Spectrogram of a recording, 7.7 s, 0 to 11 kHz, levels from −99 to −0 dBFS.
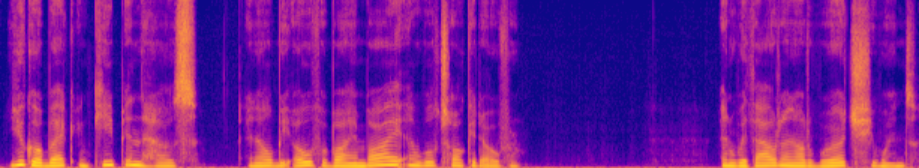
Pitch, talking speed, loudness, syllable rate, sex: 190 Hz, 205 wpm, -17 LUFS, 5.8 syllables/s, female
